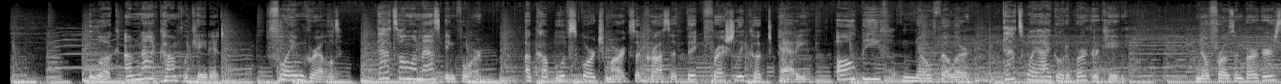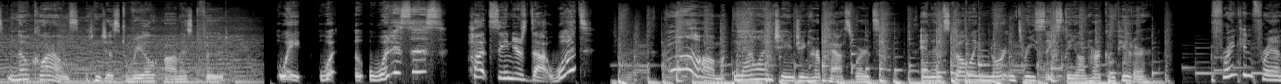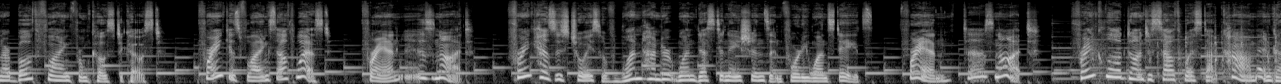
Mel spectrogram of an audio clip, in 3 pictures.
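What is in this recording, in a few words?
Commercial, female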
